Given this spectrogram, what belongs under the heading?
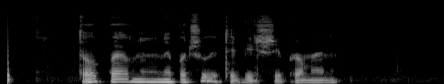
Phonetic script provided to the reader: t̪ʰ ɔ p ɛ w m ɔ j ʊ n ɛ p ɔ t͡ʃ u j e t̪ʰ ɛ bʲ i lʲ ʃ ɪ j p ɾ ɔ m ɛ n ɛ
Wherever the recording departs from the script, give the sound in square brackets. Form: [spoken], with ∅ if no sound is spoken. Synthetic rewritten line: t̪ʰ ɔ p ɛ w [n] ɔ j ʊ n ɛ p ɔ t͡ʃ u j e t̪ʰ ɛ bʲ i lʲ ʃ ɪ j p ɾ ɔ m ɛ n ɛ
